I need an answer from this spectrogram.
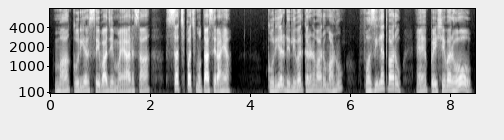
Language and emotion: Sindhi, happy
